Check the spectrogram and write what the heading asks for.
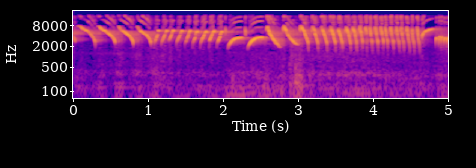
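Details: Lively canary song played to encourage silent canaries, made of quick repeated descending chirps, brief swooping whistles and a dense fast trill near the end.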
